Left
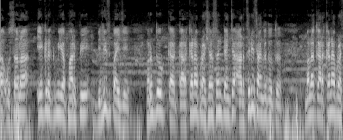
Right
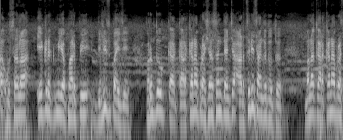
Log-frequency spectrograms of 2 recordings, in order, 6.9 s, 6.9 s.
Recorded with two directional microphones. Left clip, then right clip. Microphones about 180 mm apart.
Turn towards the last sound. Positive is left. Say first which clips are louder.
# left 6 dB
turn(degrees=-15)  # may be behind; listen again after turning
